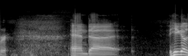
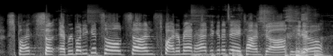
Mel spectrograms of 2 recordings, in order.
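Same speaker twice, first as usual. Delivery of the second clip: much higher, put-on parent voice; mock parent explaining; 10 semitones higher than usual. Parent explaining the fat Spider-Man to his son, squeaky put-on voice. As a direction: explain it to the child in a silly high voice. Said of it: "they're like".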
